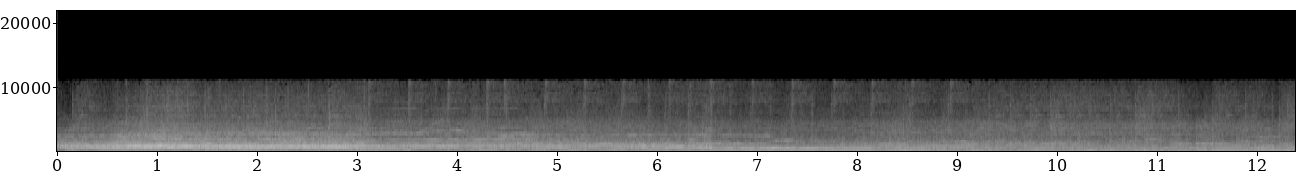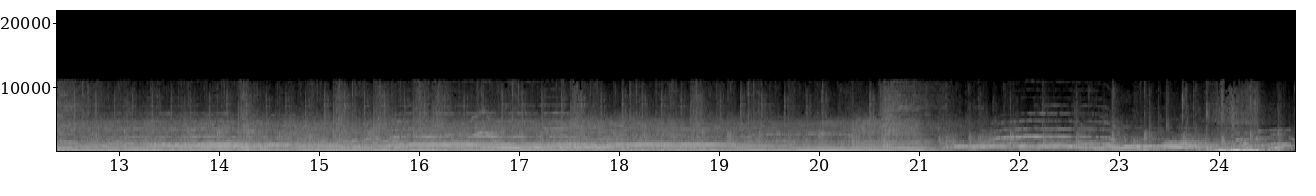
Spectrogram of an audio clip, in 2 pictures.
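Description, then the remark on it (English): The Packers Live studio crowd cheers and whoops loudly and steadily for over twenty seconds to welcome two-time MVP Aaron Rodgers, with high-pitched shouts scattered through the roar before it fades and a voice cuts in at the end. “I think the crowd's excited.”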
